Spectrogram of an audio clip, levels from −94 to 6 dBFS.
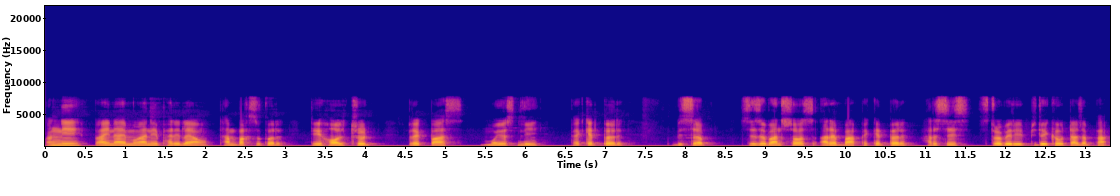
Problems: background sounds at intervals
